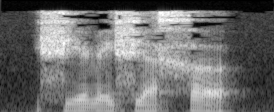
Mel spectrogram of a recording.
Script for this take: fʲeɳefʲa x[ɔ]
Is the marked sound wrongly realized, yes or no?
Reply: yes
